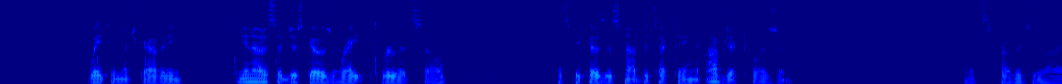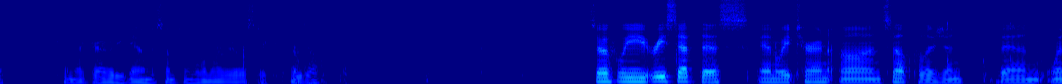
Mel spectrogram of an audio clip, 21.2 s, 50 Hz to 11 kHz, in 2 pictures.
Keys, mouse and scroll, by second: 0.0 middle click, 1.1 middle click, 2.4 middle click, 3.9 middle click, 5.1 middle click, 9.3-13.2 drag, 13.8 shift+middle click, 14.1 middle click, 17.3 click, 19.6 click, 20.2 middle click, 20.8 shift+middle click.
